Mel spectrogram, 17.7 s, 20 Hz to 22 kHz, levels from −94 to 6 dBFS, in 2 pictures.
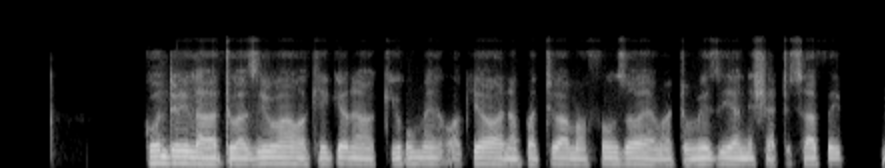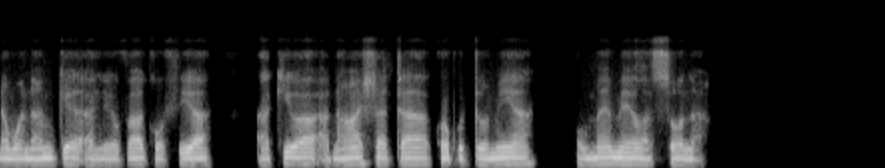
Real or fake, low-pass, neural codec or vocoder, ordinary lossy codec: fake; 7.2 kHz; codec, 16 kHz, 1.1 kbps, Voila-Tokenizer; Opus, 32 kbps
